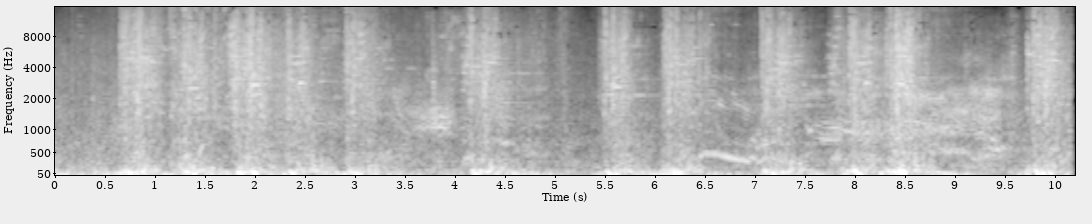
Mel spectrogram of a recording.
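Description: Energy explosions burst and crackle.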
